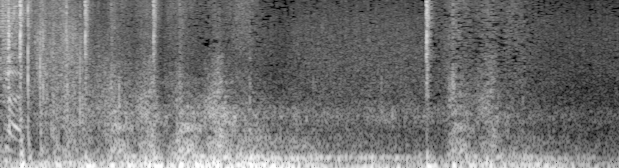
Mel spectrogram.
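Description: Confringo blasting spell in Hogwarts Legacy, sharp cracks and a rumbling explosive blast that fades into a low roar, with a second sharp crack near the end and a voice speaking in between.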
